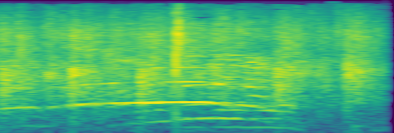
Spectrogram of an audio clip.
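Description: A church audience stands and claps their hands in a steady, dense wash of applause, with a sustained tone and cheering voices rising through the middle of the sound, as a speaker is brought up.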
